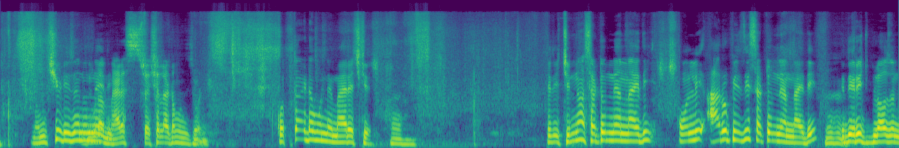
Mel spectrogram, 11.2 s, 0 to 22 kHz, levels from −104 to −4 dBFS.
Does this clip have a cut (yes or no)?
no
